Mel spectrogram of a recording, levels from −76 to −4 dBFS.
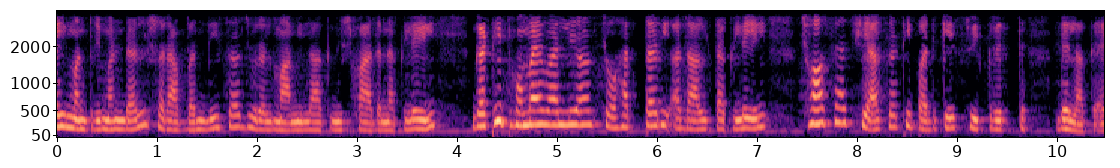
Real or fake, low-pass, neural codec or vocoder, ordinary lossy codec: fake; 3.6 kHz; autoencoder, 48 kHz, 128 numbers a frame, DAC-VAE, trained on Japanese speech; AAC, 24 kbps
